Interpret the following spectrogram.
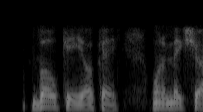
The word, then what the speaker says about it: Vokey: It's Vokey. Vokey, okay.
